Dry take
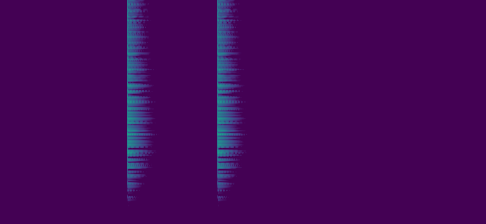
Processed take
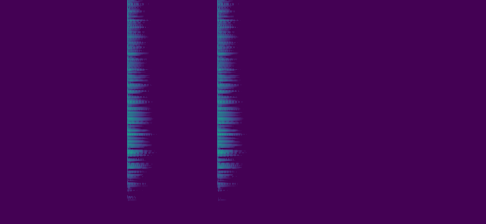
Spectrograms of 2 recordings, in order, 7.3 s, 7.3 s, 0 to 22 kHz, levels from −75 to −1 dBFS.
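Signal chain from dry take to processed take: 2.11–3.53 s: Butterworth band-stop 2.8 kHz, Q 4.8; speakerphone echo 220 ms, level -14 dB; reverberation, pre-delay 4 ms, DRR 5 dB; trim -3.5 dB

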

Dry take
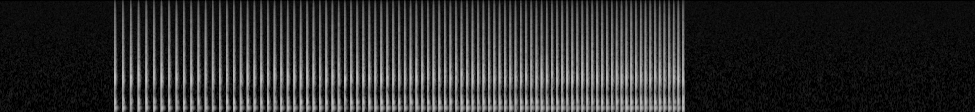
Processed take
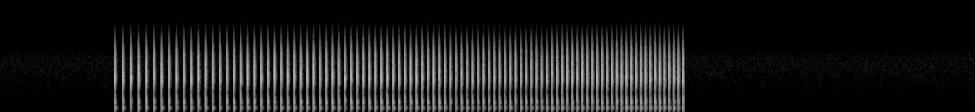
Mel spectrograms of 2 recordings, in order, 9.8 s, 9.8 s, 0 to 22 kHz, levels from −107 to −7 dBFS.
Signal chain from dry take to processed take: low-pass 2.8 kHz 24 dB/octave; tilt shelf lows -8 dB; 4.45–5.47 s: level held to a coarse grid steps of 11 dB; trim -6 dB

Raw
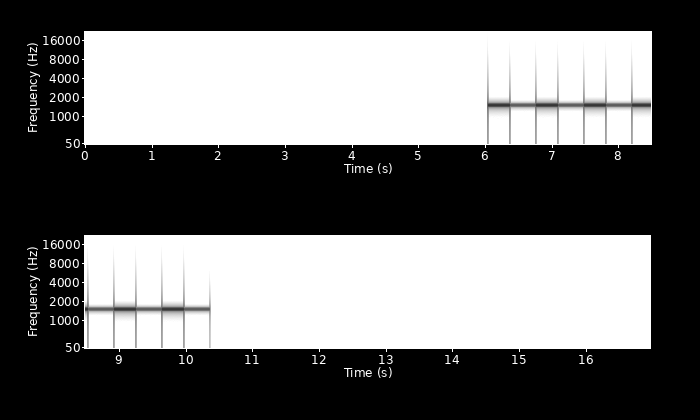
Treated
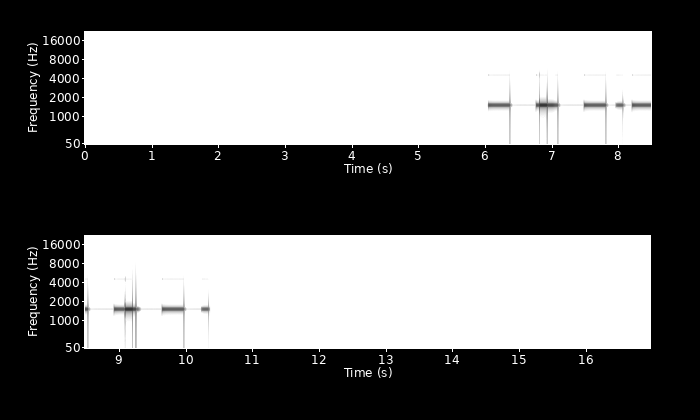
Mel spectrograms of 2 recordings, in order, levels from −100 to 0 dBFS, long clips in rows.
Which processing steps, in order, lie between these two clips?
compression 4:1, threshold -28 dBFS, peak gain reduction 5.5 dB; square tremolo 0.88 Hz, depth 65%, duty 10%; gate -37 dBFS, range -52 dB; trim +6 dB

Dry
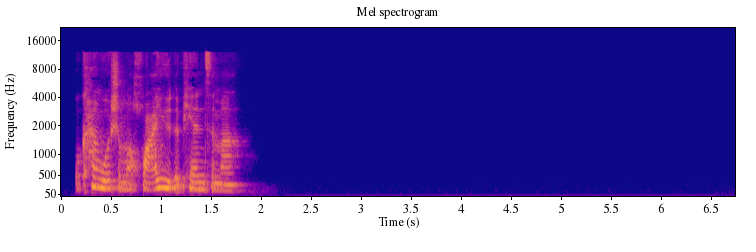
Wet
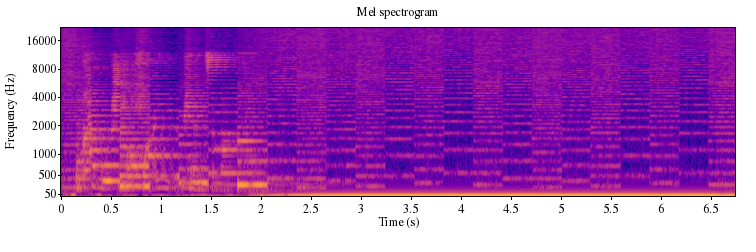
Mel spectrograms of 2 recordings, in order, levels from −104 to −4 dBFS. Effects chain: jump at every zero crossing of -41.5 dBFS; compression 10:1, threshold -36 dBFS, peak gain reduction 13 dB; on a send: two-band feedback delay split 410 Hz, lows 255 ms, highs 86 ms, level -7 dB; on the sum: resonator arpeggio 3.4 Hz 210–560 Hz; trim +18 dB

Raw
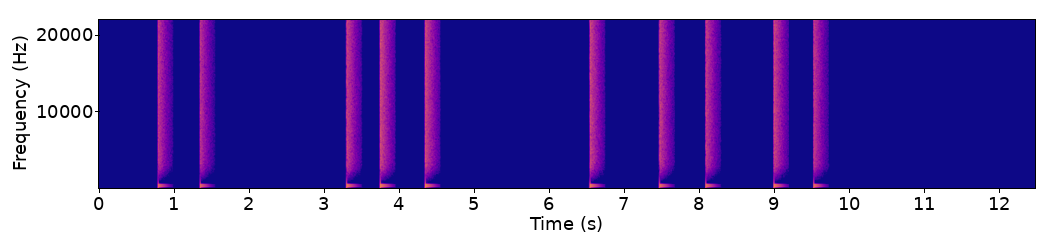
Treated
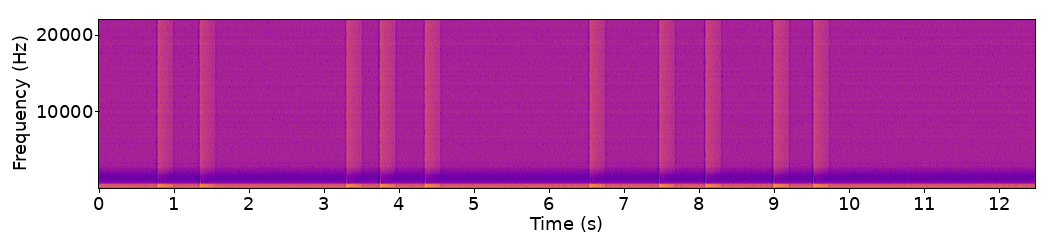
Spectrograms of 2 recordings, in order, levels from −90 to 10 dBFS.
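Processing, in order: spectral levelling over time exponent 0.2; resonant low shelf 540 Hz +8.5 dB, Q 1.5; trim -1 dB

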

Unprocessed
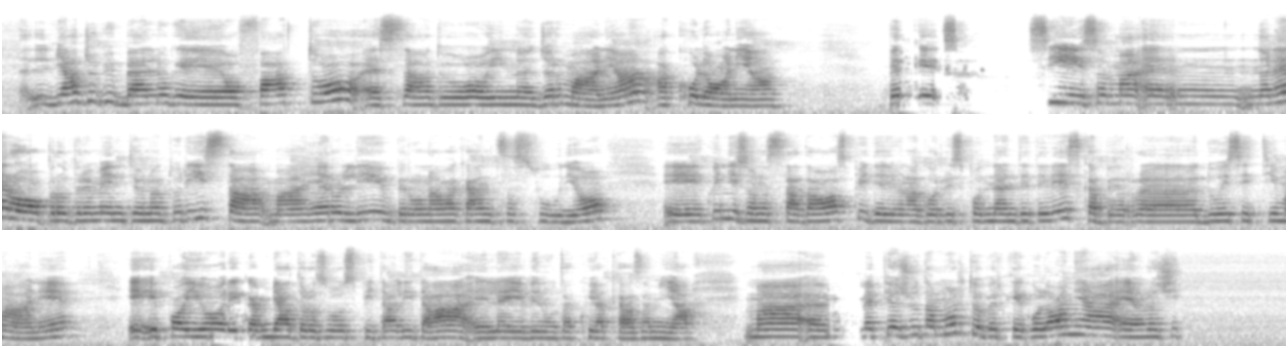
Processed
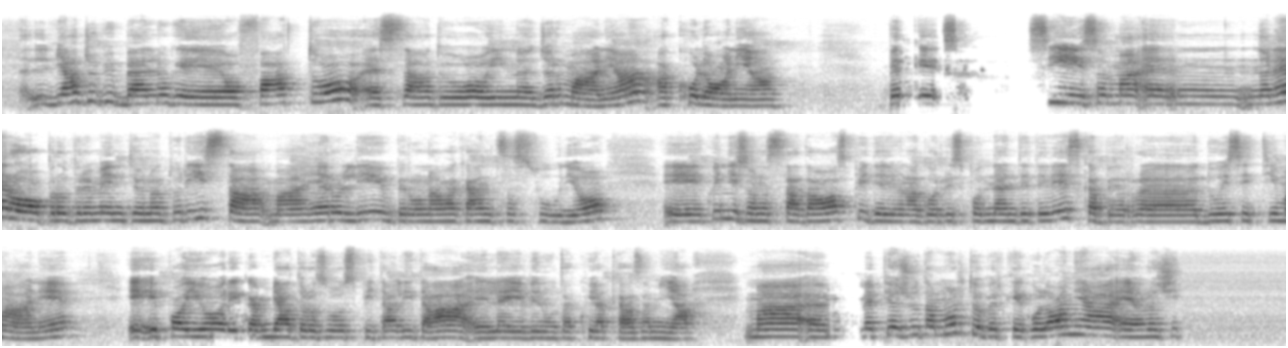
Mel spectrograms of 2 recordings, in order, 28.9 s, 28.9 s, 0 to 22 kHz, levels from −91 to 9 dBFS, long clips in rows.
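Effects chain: high-pass 330 Hz 6 dB/octave; trim +8.5 dB

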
